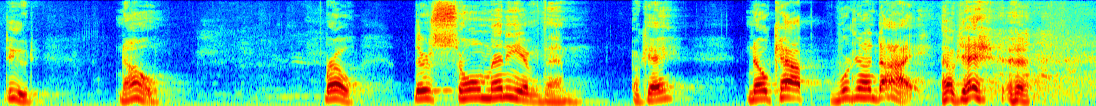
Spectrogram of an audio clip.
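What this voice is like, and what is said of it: Put-on San Diego surfer accent. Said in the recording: “I'll go back to San Diego accent.”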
